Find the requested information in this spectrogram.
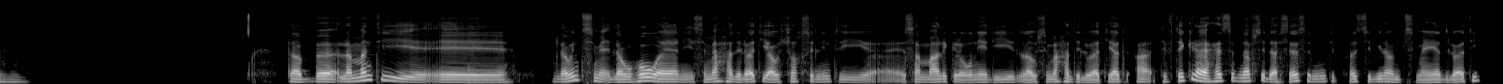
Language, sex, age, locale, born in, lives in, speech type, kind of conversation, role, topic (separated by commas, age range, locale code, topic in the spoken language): Arabic, male, 20-24, ar-EG, Egypt, Egypt, conversation, podcast, host, إيه أول أغنية حبيتها ومش قادر تنساها لحد دلوقتي؟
